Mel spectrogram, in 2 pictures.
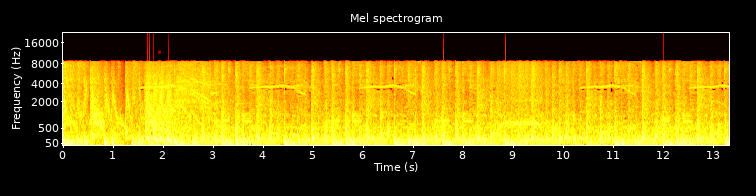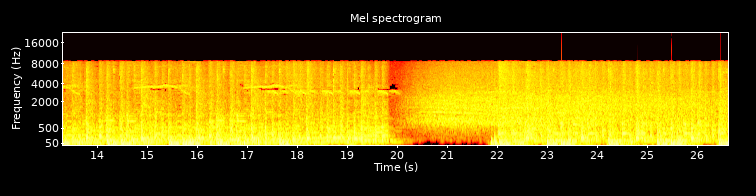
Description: Menu Loop

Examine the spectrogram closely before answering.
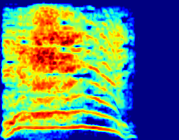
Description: Sit leg poke Sfx

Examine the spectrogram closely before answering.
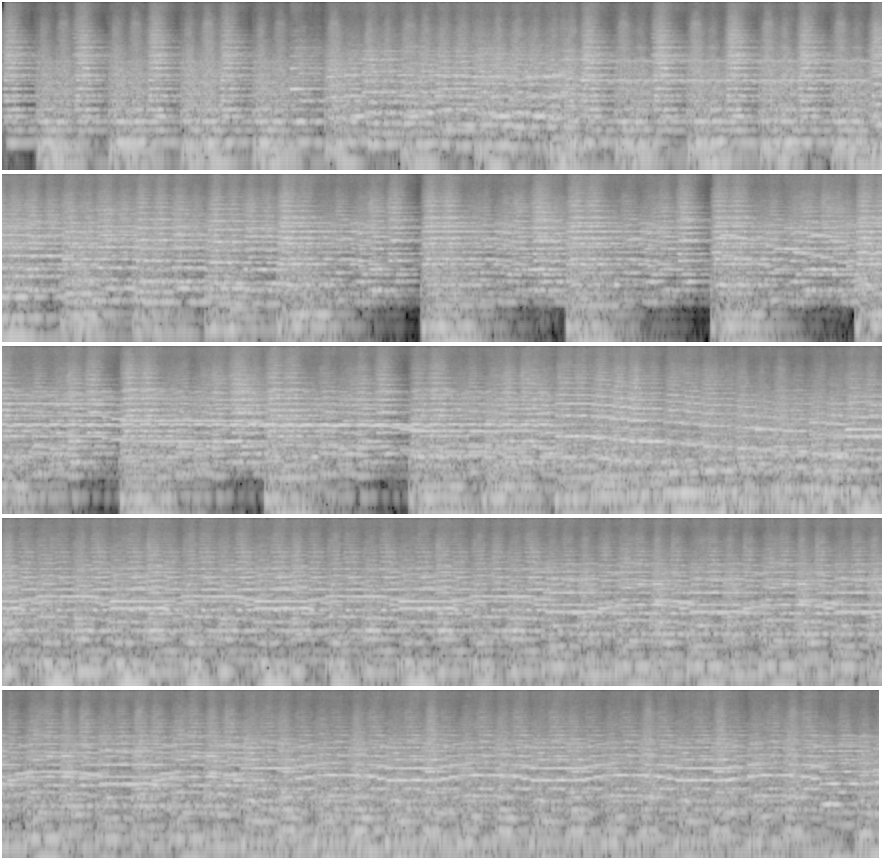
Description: Battle; mercenaries wings the false phoenix

